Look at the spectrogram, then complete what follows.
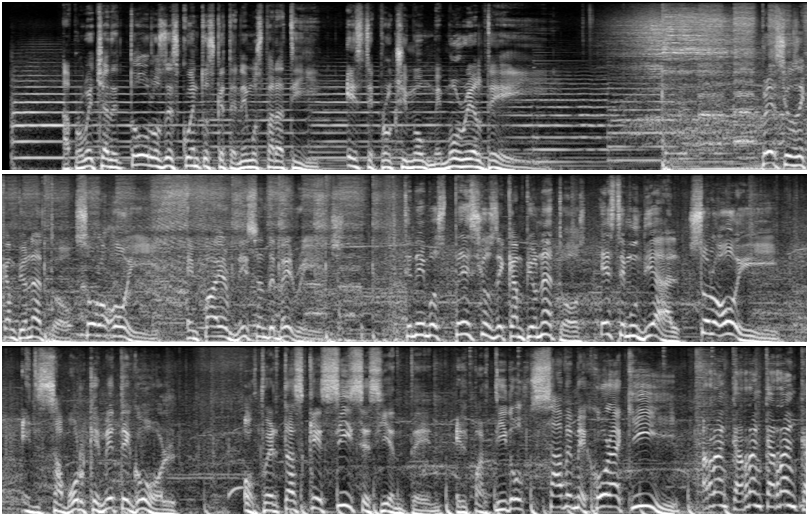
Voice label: Spanish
